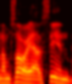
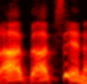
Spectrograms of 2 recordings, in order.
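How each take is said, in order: First: Said in the usual way. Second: High, very slow, drawn-out confession; preacher confession. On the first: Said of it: "that's one thing to be saying". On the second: Retold or imitated. Caught dad confessing his sin, high drawn-out wail. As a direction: moan it like a weeping televangelist. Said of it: "looking like Jimmy Swaggart".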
